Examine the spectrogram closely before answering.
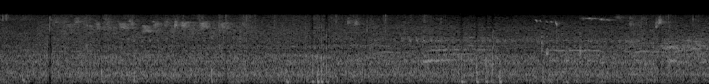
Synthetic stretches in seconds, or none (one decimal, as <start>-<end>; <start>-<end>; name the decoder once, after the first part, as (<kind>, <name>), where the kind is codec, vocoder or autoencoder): none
